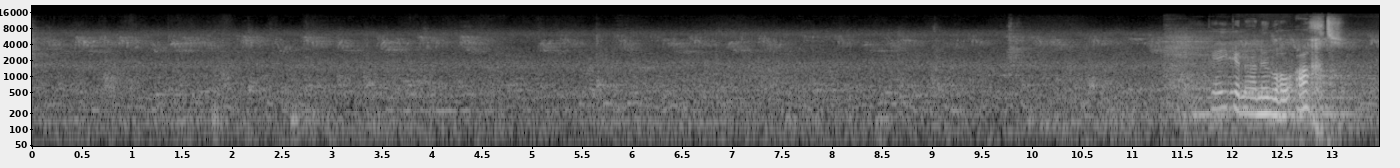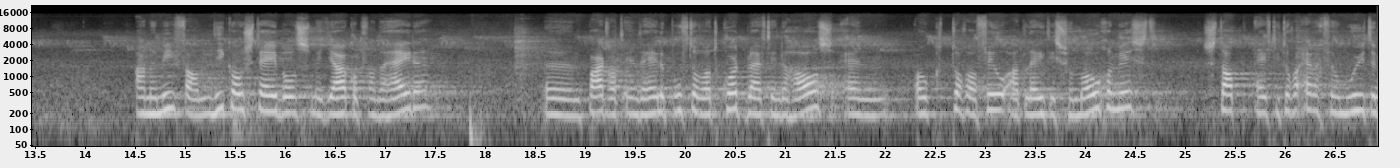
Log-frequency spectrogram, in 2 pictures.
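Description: A horse trots on soft sand in a large hall.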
